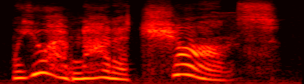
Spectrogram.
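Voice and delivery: ordinary talk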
